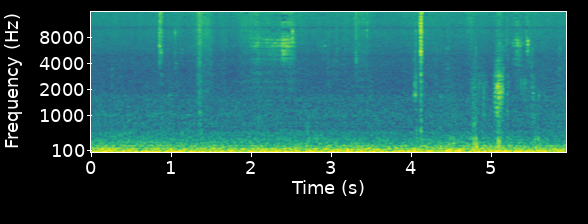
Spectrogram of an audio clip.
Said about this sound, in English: I just did a little trick. See if you'd notice if I drove by the house.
